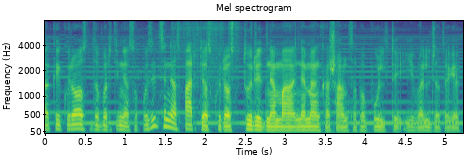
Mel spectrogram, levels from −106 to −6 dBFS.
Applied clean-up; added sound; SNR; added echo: none; Bowed string instrument; 15 dB; none.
